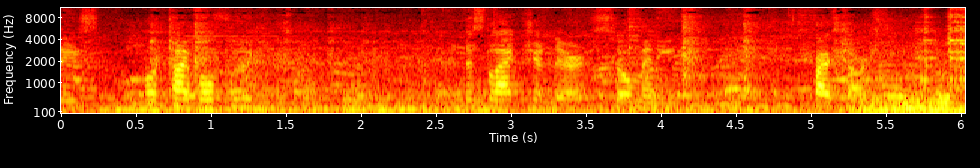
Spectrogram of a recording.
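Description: Metal serving spoons clink against food trays.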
